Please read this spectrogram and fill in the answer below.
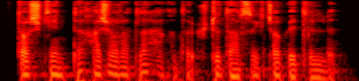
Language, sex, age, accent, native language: Uzbek, male, 18-24, Namangan, Uzbek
